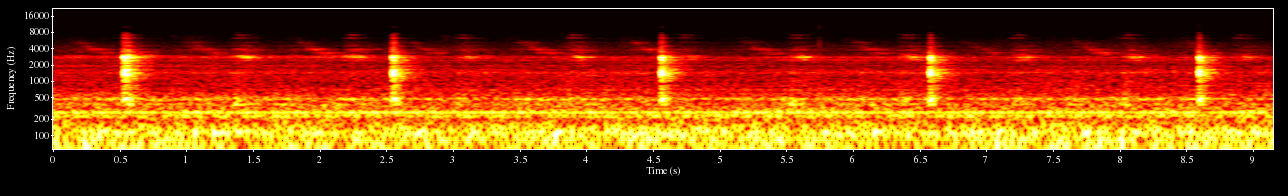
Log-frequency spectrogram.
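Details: GE MRI scanner running a liver quality-assurance scan during engineer calibration testing: sharp knocking clicks every two seconds, about 30 a minute, over a steady low hum, scanner acoustic noise.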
